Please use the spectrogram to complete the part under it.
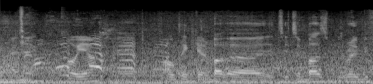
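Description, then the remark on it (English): A voice imitates a buzzing bee right before a tennis serve, with a few wavering, droning hums that rise and fall in pitch over a steady low rumble of background noise. “There's a person imitating a bee.”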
